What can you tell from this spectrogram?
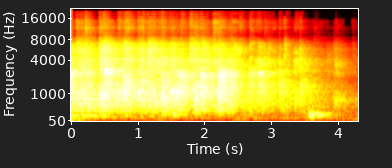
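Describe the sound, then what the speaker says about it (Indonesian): Classroom applause for a student group after its presentation: a dense, steady patter of many hands clapping for about four seconds, fading slightly toward the end, with no talking. "ini aplaus kepada kelompok 3"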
